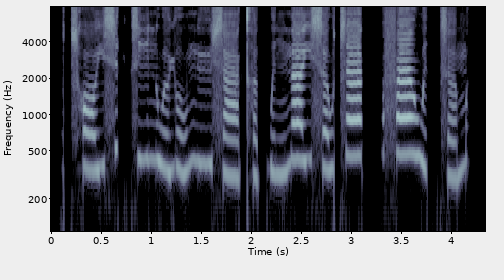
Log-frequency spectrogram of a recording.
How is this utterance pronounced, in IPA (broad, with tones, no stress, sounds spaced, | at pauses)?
t͡sʰ ɔː˨˧ j s ɪ˥ k̚ t͡s iː˧ n w ɵ˨˧ ɥ o˨˥ w n̪ yː˧ s aː˨ kʰ ɐ˨˥ k̚ w ɪ˨˧ ŋ n̪ aː˥ j s ɐ˧ w t͡s aː˥ k̚ | f aː˥ w ɪ˨˥ k̚ s ɐ˨˥ m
